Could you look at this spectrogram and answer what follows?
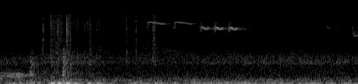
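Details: Long-tailed tit in town: fluttering wingbeats first, then thin, very high drawn-out calls and brief high notes above a low background rumble.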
